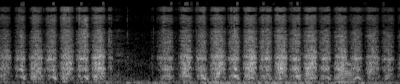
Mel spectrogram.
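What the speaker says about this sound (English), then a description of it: "So I'm going to cut a section off this piece of lime." A handsaw cuts a section from a piece of lime wood in fast, even back-and-forth strokes, close and loud, with one brief pause before the rhythm resumes. No voices are heard.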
